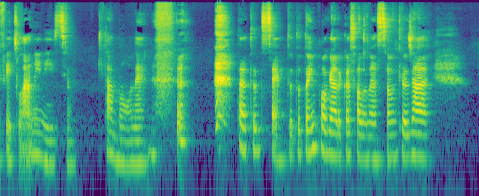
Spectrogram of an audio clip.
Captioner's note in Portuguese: risadas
